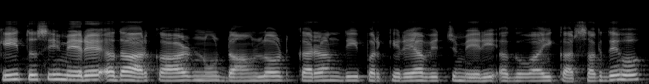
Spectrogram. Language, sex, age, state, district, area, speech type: Punjabi, female, 60+, Punjab, Firozpur, urban, read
